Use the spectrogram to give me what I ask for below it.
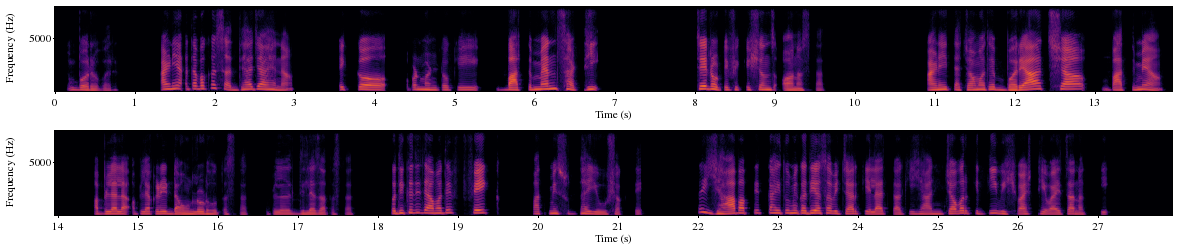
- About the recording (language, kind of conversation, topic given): Marathi, podcast, तुम्ही सूचनांचे व्यवस्थापन कसे करता?
- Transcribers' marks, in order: tapping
